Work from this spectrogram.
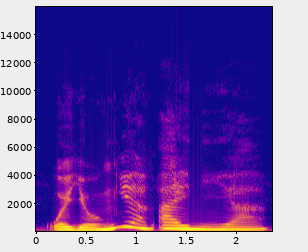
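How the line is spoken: Mother, smiling. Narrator (Chinese): 妈妈笑着说

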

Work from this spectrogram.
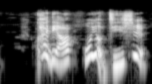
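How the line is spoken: Loud, urgent. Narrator (Chinese): 她喷着蒸汽，吹着汽笛，大声说

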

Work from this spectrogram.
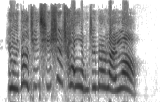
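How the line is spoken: Loud shout. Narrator (Chinese): 小火花 大叫起来

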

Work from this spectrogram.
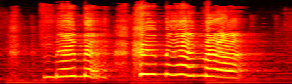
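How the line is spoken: Frightened, sobbing loudly. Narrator (Chinese): 小星星吓得大哭起来

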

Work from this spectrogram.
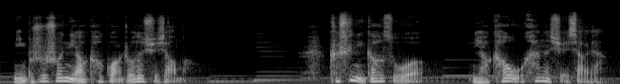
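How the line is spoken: Soft sigh. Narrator (Chinese): 他轻轻的叹了口气说

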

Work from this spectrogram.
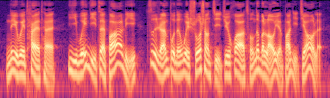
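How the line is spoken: Mocking tone. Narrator (Chinese): 墨工用一种嘲笑的声调说道

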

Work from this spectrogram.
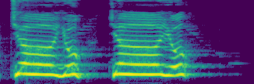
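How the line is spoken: Thunderous booming voice. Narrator (Chinese): 大胡子的声音惊天动地

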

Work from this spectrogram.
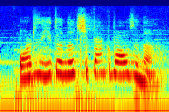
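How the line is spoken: Man shouting. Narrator (Chinese): 有一个男家长大喊

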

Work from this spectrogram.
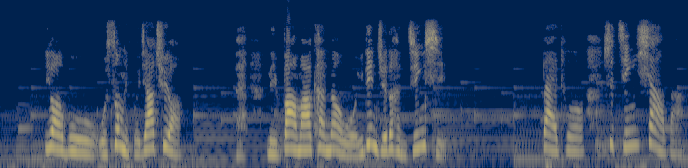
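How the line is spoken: Exasperated yet amused. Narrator (Chinese): 幸福又好气又好笑

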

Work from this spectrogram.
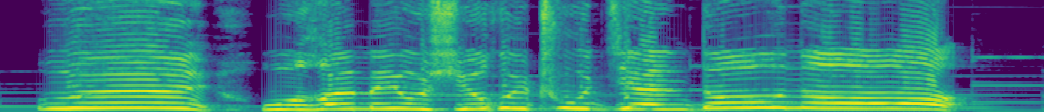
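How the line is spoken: Loud shout. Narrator (Chinese): 大猩猩大声地喊

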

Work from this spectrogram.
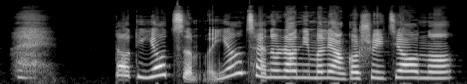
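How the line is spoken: Sighing. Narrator (Chinese): 黛拉叹了一口气

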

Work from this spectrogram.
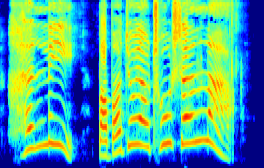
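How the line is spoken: Shout. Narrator (Chinese): 艾达的喊声

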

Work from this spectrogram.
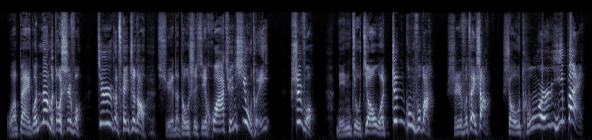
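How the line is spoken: Young man speaking loudly. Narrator (Chinese): 那小伙子咕噜一下爬起来，又扑通跪倒在地，大声说

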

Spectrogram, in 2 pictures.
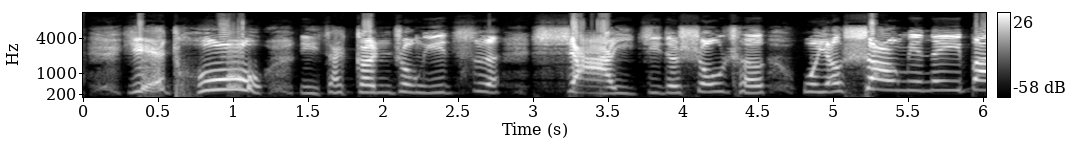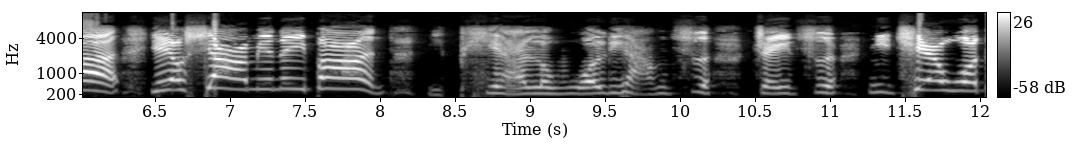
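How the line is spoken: Angry roar. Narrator (Chinese): 大熊怒吼起来

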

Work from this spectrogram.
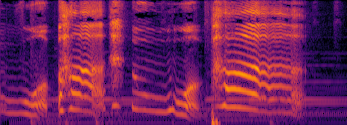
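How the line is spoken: Crying little bear. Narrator (Chinese): 小熊把头扎在熊妈妈的怀里哭，一边哭一边说

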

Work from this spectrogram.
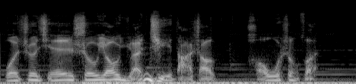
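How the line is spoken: Low voice. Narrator (Chinese): 黑胡子老道低声说道

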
